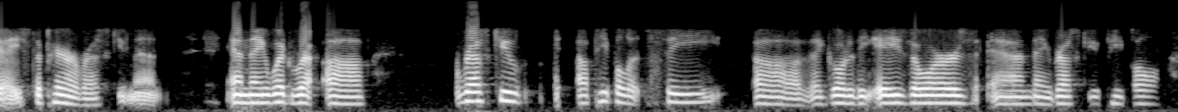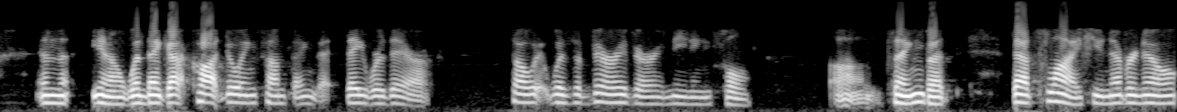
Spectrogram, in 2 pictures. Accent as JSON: {"language": "English", "town": "St. Louis", "region": "Missouri", "country": "United States", "moved": "yes", "said": "I was from St. Louis"}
